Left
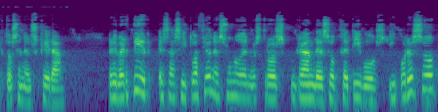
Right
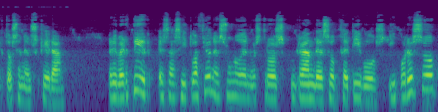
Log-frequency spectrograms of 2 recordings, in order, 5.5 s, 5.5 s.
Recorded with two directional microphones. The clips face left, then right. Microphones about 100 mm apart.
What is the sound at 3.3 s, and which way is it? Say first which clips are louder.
Speech: right 1 dB; 50° right (ahead or behind).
